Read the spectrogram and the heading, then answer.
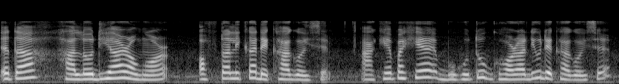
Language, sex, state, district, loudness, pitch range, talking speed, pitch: Assamese, female, Assam, Kamrup Metropolitan, -15 LUFS, 230-280 Hz, 125 wpm, 245 Hz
